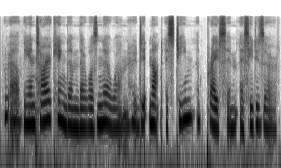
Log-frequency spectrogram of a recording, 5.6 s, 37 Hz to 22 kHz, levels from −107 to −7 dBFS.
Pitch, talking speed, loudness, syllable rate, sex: 195 Hz, 190 wpm, -17 LUFS, 5.2 syllables/s, female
